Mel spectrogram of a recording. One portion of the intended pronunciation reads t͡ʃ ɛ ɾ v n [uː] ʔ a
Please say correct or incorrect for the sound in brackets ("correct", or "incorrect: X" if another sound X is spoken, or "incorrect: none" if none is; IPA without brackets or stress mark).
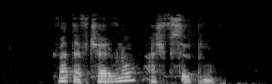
incorrect: u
